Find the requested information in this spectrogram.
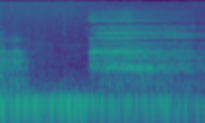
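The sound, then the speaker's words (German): A deep breath drawn in: a loud, airy inhale with a snorting, rushing edge, sustained for a couple of seconds without any voice. “Kontrollier deine Atmung. Tief einatmen.”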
